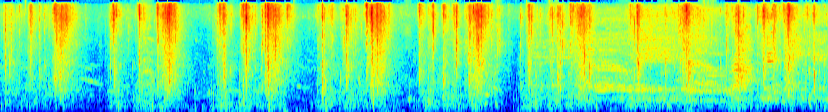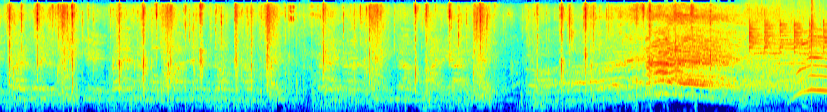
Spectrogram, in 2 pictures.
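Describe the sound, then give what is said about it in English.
A crowd of grade six schoolchildren from St. Martin's chanting and cheering their war cry, the charge, together, loud and sustained, with rhythmic shouts and stamping thuds, rising into higher-pitched yells near the end. “Oh, we're leading it off with the charge from the grade sixes.”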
